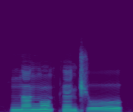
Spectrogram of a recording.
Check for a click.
absent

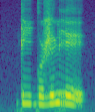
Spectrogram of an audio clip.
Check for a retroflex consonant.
present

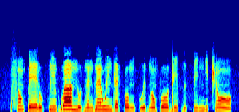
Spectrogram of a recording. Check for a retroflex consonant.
absent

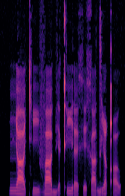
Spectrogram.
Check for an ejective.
present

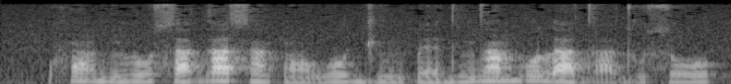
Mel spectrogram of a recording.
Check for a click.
absent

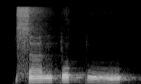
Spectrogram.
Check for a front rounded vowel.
absent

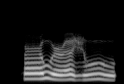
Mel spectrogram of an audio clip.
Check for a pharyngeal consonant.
present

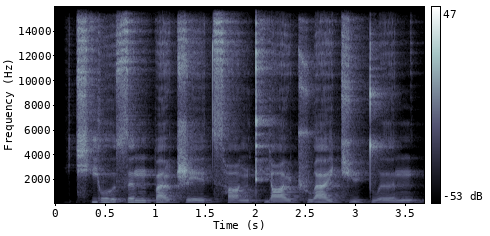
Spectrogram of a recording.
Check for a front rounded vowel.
present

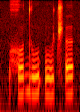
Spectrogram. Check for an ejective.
present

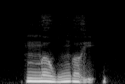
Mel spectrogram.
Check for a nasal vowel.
absent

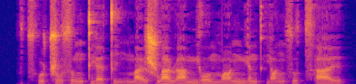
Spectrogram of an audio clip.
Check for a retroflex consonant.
present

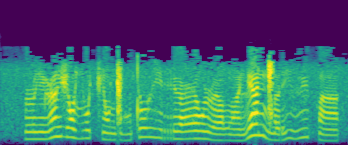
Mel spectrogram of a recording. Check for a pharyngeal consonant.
present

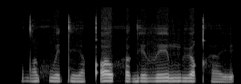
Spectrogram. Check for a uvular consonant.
present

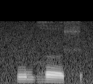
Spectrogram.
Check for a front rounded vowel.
present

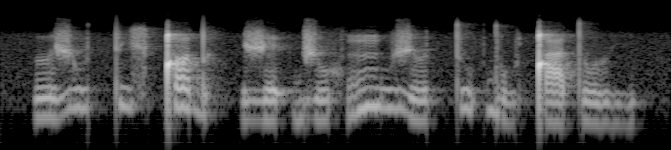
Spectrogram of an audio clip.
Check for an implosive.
absent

